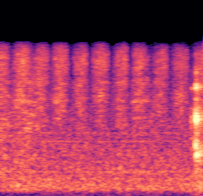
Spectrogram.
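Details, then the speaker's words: Imitated pericardial friction rub of pericarditis, with precordial pain that worsens on inspiration: repeated scratchy, grating strokes like two surfaces rubbing together. "presenta un dolor político asociado a un frote pericárdico brotes como sin frotar en dos superficies ya algo más o menos"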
